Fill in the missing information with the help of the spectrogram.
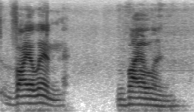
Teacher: the word is pronounced violin violin okay with the stress at the end · with the stress at the end, violin. Violin.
